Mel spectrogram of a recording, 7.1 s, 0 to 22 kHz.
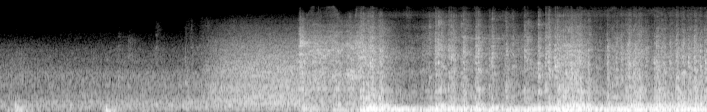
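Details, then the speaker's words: S15 swapped with a brand-new 5.3 L LS V8 on a Holley Terminator X ECU, at first start. After a short crank it catches and settles into a lumpy, slightly hunting idle. The IAC valve doesn't move, so it was removed and screwed open by hand. Faulty idle air control valve. "So we got to get another IAC tomorrow. I'm going to try to find one from work. And so what I've been doing is just taking it out and I've been just screwing it kind of open and playing with it. And so far, I've kind of got it to idle like okay."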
